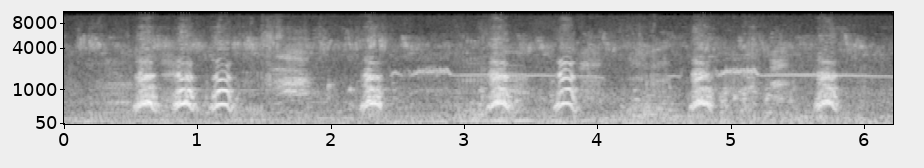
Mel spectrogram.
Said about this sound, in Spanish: En la huerta del señor Manduca se encontró con el perro Fiel.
